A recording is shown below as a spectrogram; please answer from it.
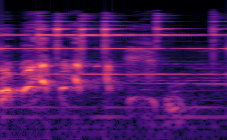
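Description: A small bell rings several times in quick, irregular strikes, each leaving a bright ringing tone that sustains between hits, close and clear with no talk.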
